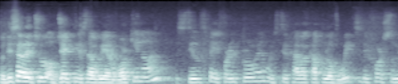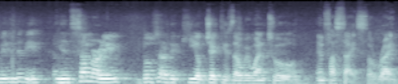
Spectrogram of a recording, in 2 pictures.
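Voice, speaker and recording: In a Chilean accent, a man talks very fast at a high pitch with ordinary pitch variation and hardly any pauses, amid audible room echo and noticeable background noise. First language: Spanish. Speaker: university professor, researcher. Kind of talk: conference presentation. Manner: some halting, repeated words.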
